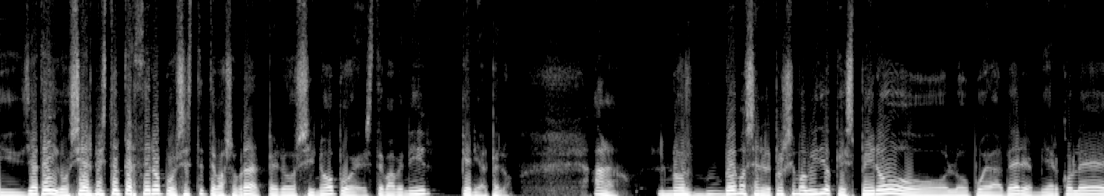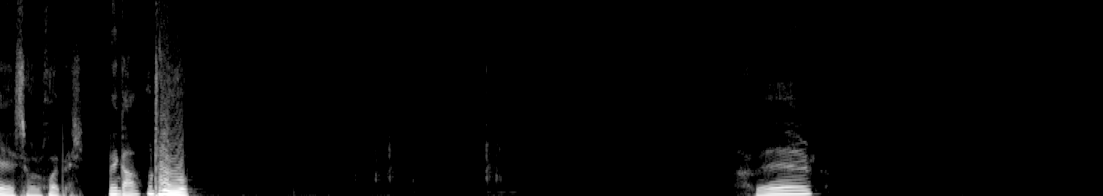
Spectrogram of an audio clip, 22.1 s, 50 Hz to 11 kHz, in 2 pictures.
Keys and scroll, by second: 14.9 alt+Tab, 15.9 alt+Tab.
